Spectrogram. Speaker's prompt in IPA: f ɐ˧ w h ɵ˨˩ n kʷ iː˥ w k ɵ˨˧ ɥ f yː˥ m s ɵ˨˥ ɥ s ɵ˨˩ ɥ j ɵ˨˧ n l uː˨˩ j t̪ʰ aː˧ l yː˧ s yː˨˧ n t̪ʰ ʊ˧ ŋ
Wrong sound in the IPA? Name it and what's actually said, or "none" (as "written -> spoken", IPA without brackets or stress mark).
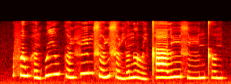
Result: none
